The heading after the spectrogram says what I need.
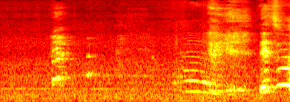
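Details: Hiccups in a young child: short, sharp, jerky catches of breath with small voiced squeaks.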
